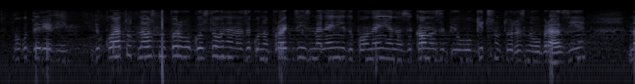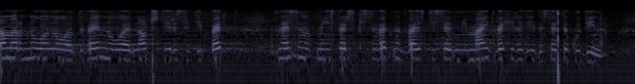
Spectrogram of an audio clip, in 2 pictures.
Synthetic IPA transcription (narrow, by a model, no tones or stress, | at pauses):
blˠɐɡod̪ɐɾʲəvi | d̪oklˠat̪ot̪nɔsnopɤɾvoɡlˠɐsuvɐnɛnɐzɐkonopɾoɛk̚t̪zɐizmɛnɛniɛd̪opɐlˠnɛniɛnɐzɐkɔnəzɐbiolˠoɡʲit͡ʃnot̪oɾɐznoːbɾaziɛ | nɔmɛɾnulˠənulˠəd̪vɛnulˠəɛd̪nɔt͡ʃɛ̥t̪iɾɛsɛt̪ipɛt̪vnɛsɛnot̪minist̪ɛɾskisɐvɛt̪nɐd̪vajsɛ̥t̪isɛd̪mimajd̪vɛxilʲɐd̪iːd̪ɛsɛt̪əɡod̪inə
